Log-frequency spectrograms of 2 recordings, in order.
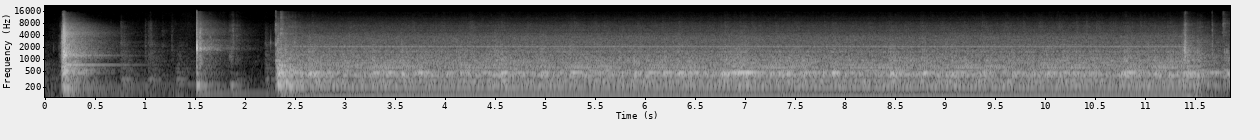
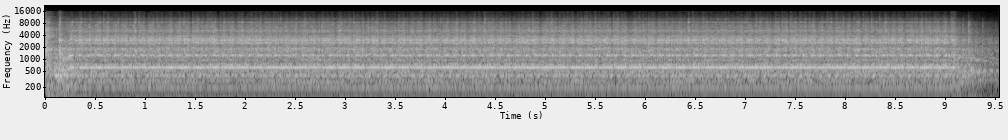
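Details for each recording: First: HAFCO AL320G lathe gearbox after refilling with thicker, extra oil and fitting a new top-cover gasket, running at high then low speed. A steady gear whine with a low even hum and no clatter or knock; noticeably quieter. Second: HAFCO AL320G lathe gearbox before the oil change: loud, steady metallic gear whine with rattly chatter from gear backlash; thicker oil, added in greater quantity, later greatly reduced the noise.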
